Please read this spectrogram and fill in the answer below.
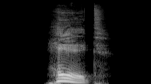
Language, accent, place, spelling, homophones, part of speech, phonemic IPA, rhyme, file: German, Germany, Berlin, hält, Held / hellt, verb, /hɛlt/, -ɛlt, De-hält.ogg
- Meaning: third-person singular present of halten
